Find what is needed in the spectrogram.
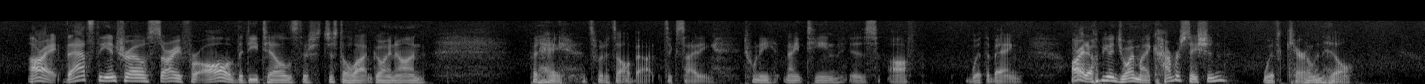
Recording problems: high frequencies cut off; noticeable; nothing above 8 kHz
hiss; noticeable; throughout; 20 dB below the speech

